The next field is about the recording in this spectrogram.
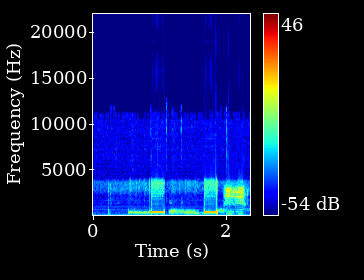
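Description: Telephone keypad tones sound as a phone line is dialed to reach a caller. Two loud, steady beeps stand out among softer tones and clicks, all over a constant low hum.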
